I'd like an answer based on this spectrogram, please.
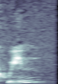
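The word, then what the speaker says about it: Quynh: So I don't know, I think I've said this before, but my middle name is actually Vietnamese, so it is Quinn, but it's pronounced like Queen. Like, I don't even know how it's pronounced, but it's Q-U-Y-N-H.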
